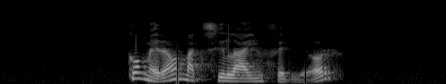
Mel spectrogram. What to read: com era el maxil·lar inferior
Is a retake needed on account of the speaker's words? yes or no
no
